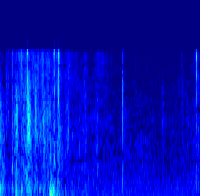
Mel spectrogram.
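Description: A few faint clicks and rustles in the first second or so, then near silence broken by two single soft ticks.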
